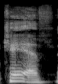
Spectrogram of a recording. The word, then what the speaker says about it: Kayef: Diesen K KF, oder wie spricht man den aus? KF, ja.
